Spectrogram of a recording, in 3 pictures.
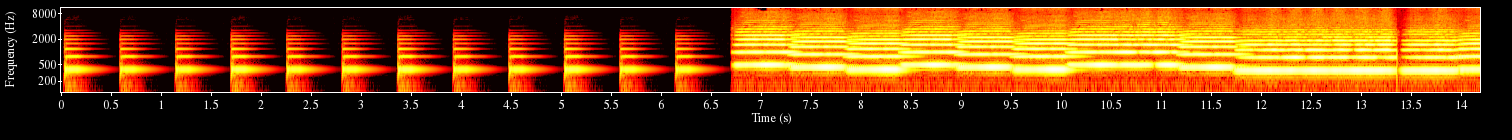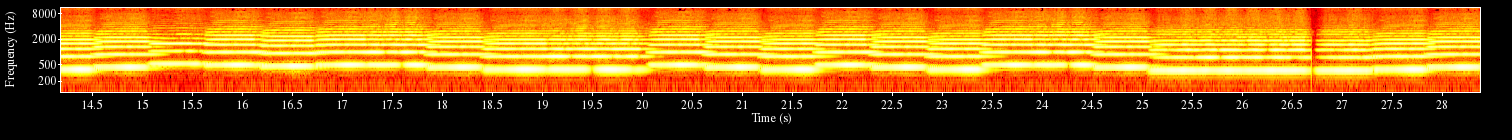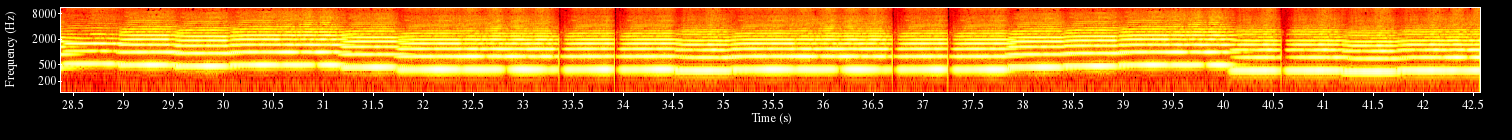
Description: duet

